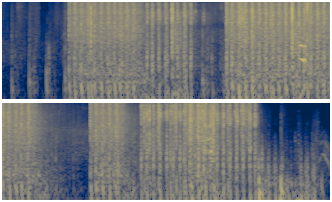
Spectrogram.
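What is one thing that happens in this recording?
A rifle fires in rapid bursts of gunshots.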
